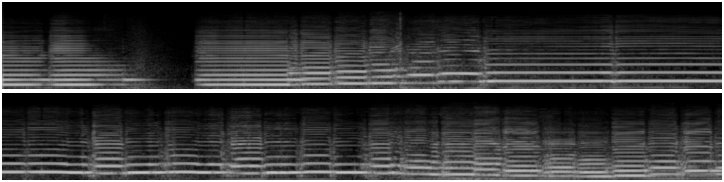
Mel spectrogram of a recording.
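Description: Solo cello bowed, playing a slow melody of sustained notes. There is a short break about a second in, and one long held note in the middle.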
